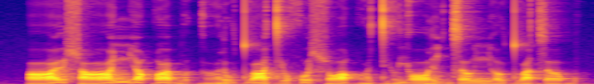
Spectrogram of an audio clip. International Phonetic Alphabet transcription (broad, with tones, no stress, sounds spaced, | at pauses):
ɑː˩˥ ɪ̯ ɬ ɑː˩˥ ɲ i˦ qʷ ɛ˦ b ə˩˥ k ɑ̤˩˥ ɾ u˩˥ tʷ ɑː˦ tʲ u˩˥ χʷ i˦ ɬ ɔː˩˥ qʷ ɑ̤˩˥ tʲ ɔ̤˩˥ j ɔː˦ ɾ ə˦ ʎ d͡z ʌ˦ ʊ̯ ɲ ʌː˩˥ tʷ ɑ˦ t͡s ʌ˦ b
